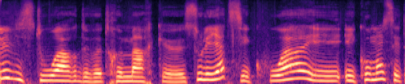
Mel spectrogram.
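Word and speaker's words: Souleïado: Oui, voilà, on ne le prononce pas, c'est pas Souleyado, c'est Souleyad, c'est ça?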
